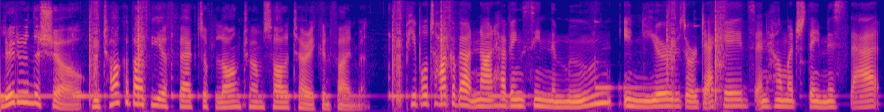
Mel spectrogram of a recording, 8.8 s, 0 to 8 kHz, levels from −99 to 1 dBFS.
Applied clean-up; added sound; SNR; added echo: neural mask model RNNoise.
